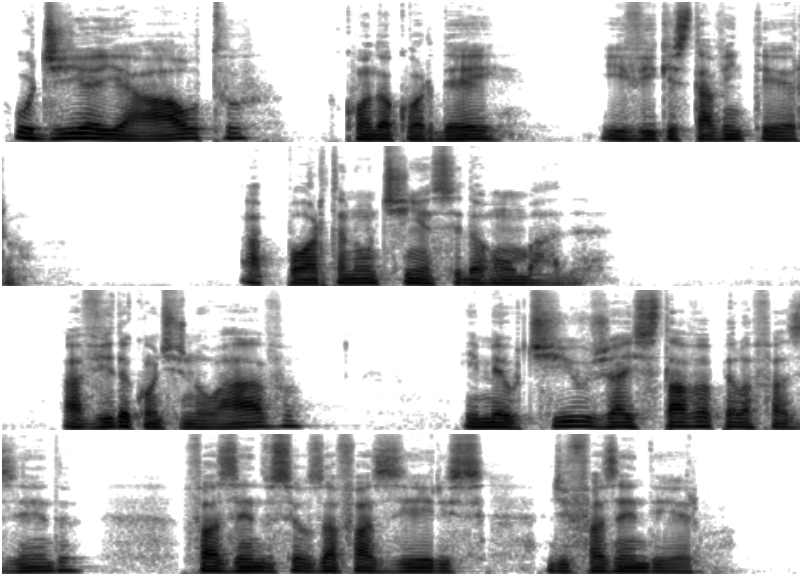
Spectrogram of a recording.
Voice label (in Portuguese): NARRACAO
